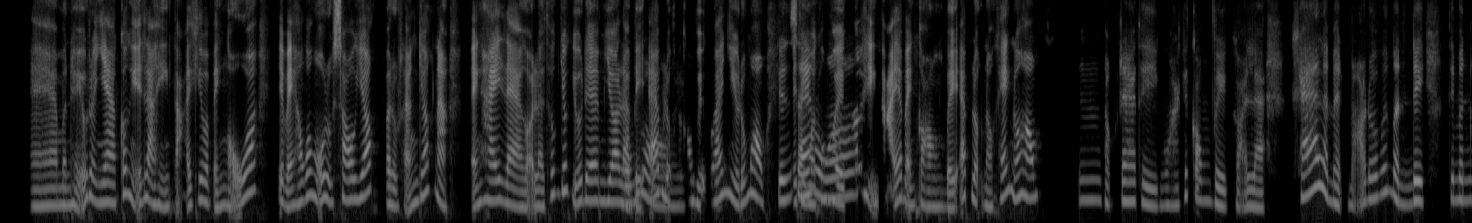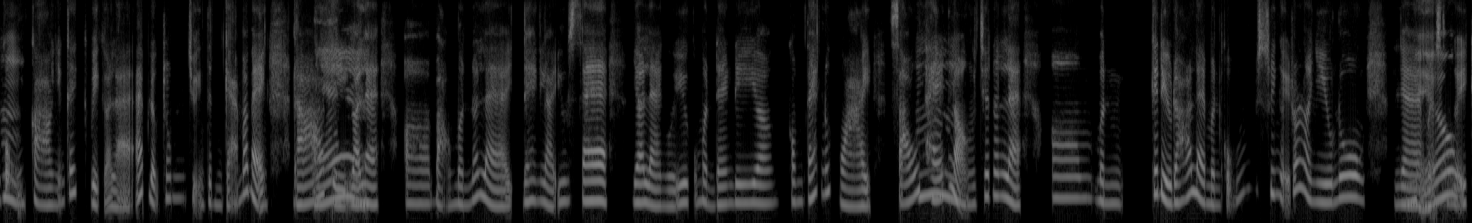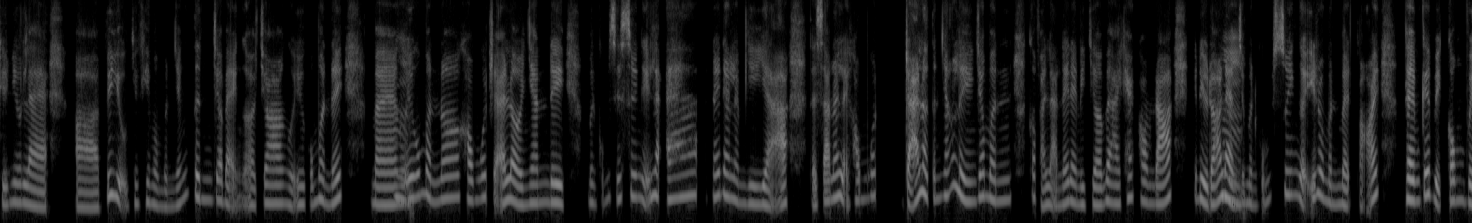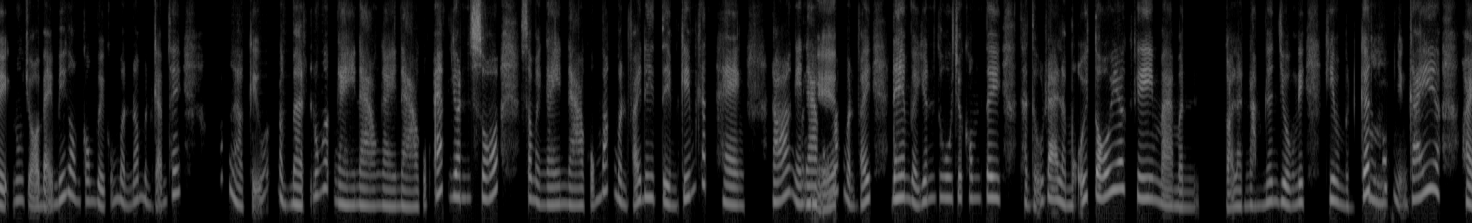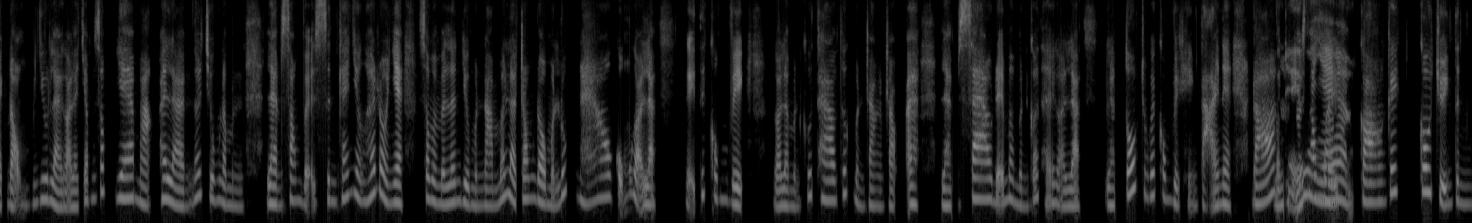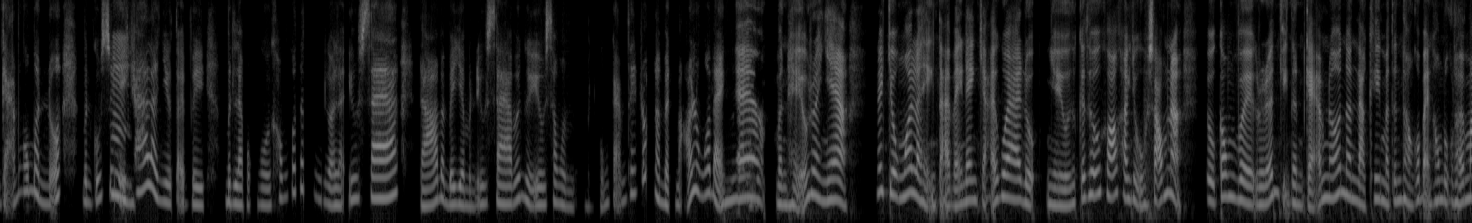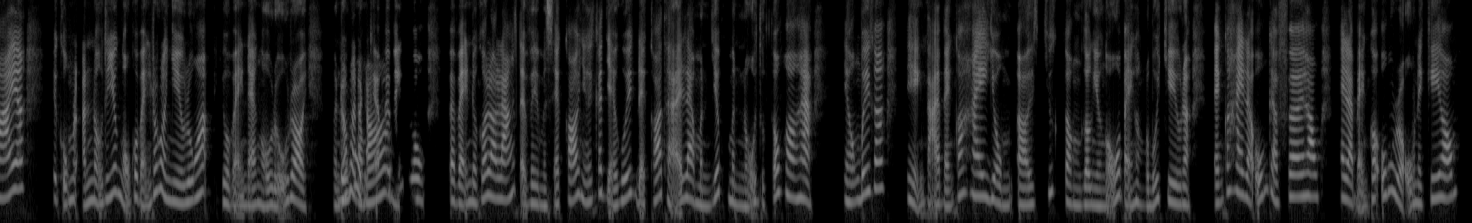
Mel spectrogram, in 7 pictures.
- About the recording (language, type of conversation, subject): Vietnamese, advice, Tại sao tôi cứ thức dậy mệt mỏi dù đã ngủ đủ giờ mỗi đêm?
- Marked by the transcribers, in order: tapping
